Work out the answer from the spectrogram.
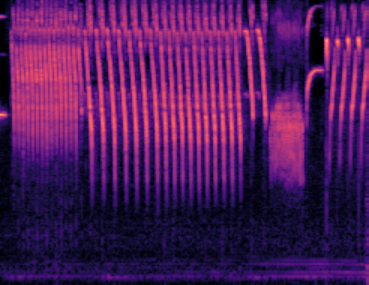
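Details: Canary song used as a master recording for training young or silent canaries: long dense runs of fast descending buzzy notes, a nasal buzz, then a clear upward whistle and more rapid falling notes.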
